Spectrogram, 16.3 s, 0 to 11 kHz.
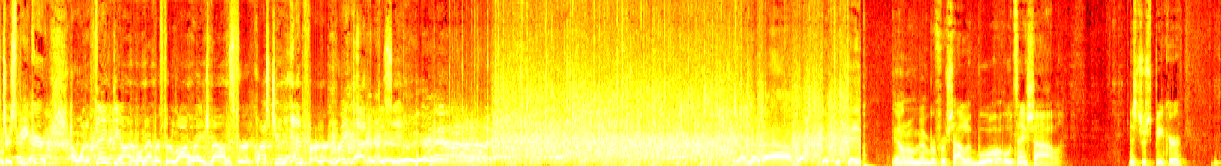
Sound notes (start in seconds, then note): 10.8 some Applause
